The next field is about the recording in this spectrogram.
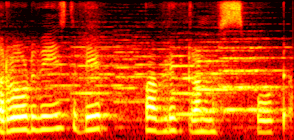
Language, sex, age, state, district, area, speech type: Kashmiri, female, 30-45, Jammu and Kashmir, Bandipora, rural, spontaneous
